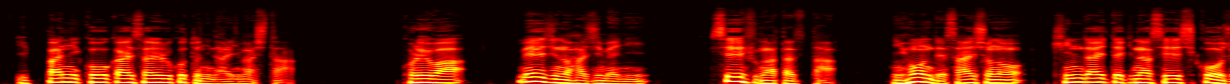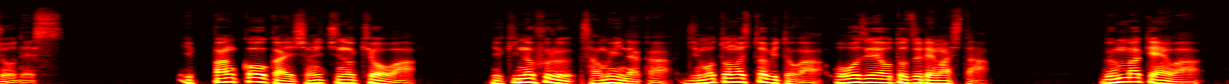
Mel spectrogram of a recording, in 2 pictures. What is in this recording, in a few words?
Radio Cultural Documentary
